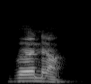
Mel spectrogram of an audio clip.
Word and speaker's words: Werner: But Werner. The thing I know about German language is W's are V's and V's are W's.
